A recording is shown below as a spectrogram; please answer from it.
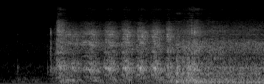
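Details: Toyota Hilux 2KD diesel with code P0488 cranks in cold-morning conditions with a steady chug about six beats a second, slow to catch; check-engine light on, engine weak and heavy on throttle; suspected throttle-body wiring fault.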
